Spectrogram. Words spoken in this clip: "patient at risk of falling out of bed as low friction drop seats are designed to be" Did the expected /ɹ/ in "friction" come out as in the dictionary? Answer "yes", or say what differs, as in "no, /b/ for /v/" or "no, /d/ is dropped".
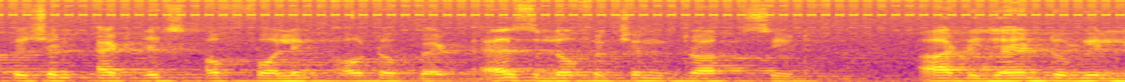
yes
